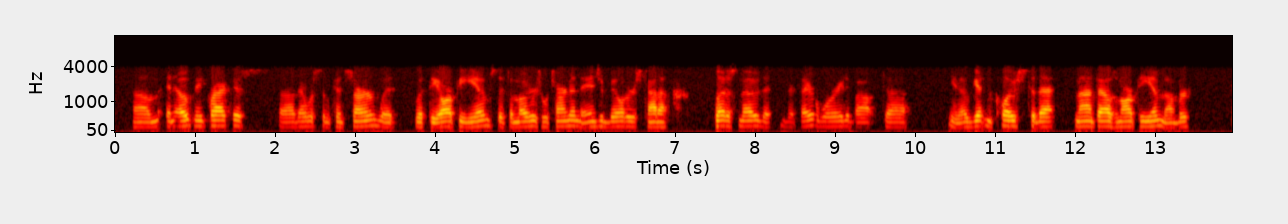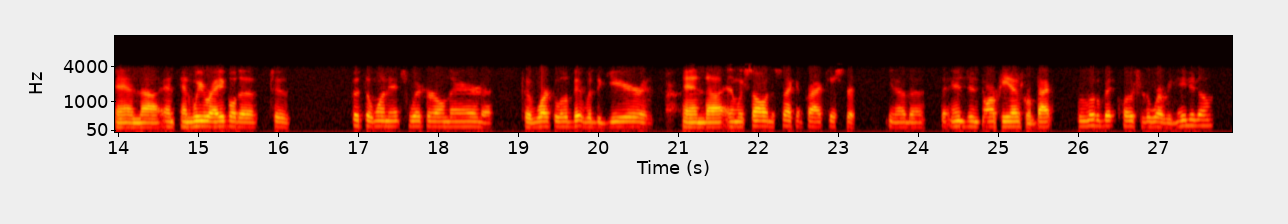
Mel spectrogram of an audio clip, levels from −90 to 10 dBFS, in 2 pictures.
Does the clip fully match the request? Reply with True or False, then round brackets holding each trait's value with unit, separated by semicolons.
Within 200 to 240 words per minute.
True (205 wpm)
